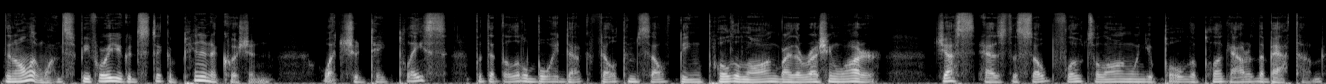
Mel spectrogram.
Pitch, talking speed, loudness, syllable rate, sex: 120 Hz, 215 wpm, -19 LUFS, 5.0 syllables/s, male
